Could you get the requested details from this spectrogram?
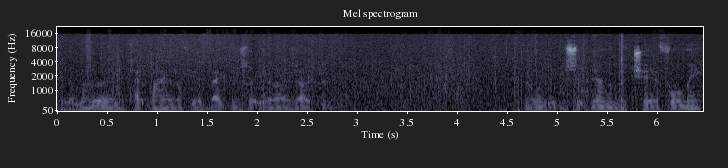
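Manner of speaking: usual speaking voice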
